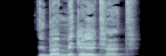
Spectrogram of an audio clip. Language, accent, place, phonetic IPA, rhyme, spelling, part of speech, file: German, Germany, Berlin, [yːbɐˈmɪtl̩tət], -ɪtl̩tət, übermitteltet, verb, De-übermitteltet.ogg
- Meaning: inflection of übermitteln: 1. second-person plural preterite 2. second-person plural subjunctive II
